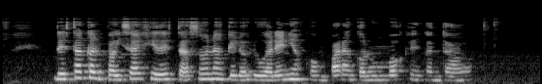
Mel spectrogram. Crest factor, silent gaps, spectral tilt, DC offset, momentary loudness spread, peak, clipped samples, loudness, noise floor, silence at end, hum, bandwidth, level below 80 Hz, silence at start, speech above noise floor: 18 dB; none; -3 dB/octave; under 0.1%; 11 LU; -2 dBFS; under 0.1%; -18 LUFS; -47 dBFS; 0.7 s; none; 9.4 kHz; -56 dBFS; 0.55 s; 29 dB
